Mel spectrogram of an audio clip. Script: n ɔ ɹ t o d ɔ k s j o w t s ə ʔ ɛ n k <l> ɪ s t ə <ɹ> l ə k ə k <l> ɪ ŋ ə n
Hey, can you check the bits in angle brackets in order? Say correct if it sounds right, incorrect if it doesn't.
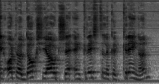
incorrect: r, incorrect: none, incorrect: r

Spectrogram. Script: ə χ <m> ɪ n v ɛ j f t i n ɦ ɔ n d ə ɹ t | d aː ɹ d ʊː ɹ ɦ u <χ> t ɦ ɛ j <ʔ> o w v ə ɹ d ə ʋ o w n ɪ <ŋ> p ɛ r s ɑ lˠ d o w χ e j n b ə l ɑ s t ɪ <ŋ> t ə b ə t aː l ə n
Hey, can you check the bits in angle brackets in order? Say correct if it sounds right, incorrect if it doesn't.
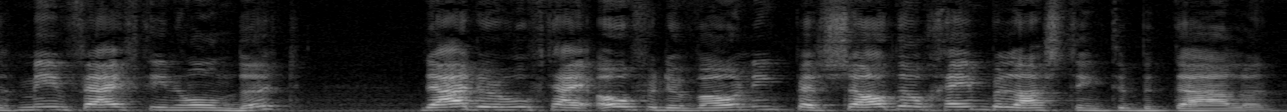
correct, incorrect: f, correct, correct, correct

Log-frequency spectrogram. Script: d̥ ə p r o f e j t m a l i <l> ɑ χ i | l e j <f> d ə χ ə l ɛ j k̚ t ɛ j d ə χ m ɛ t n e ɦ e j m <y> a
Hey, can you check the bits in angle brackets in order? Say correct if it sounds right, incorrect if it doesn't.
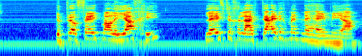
incorrect: none, incorrect: v, incorrect: i

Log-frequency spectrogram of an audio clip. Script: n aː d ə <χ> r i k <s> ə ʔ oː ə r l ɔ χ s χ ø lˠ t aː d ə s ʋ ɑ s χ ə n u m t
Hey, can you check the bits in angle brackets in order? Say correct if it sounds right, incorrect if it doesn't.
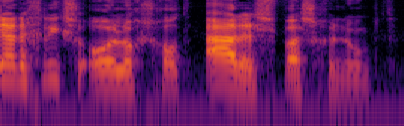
correct, correct

